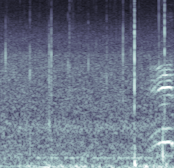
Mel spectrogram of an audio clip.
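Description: Steady outdoor background noise with a low rumble, scattered light ticks and one sharper tap near the end, where a voice begins.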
